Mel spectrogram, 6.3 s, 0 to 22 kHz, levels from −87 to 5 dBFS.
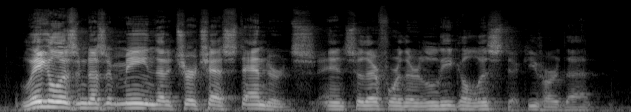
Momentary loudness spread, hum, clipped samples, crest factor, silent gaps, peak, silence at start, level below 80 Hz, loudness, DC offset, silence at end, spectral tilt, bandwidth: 21 LU; none; under 0.1%; 22 dB; none; -4 dBFS; 0.15 s; -60 dBFS; -25 LUFS; under 0.1%; 0.4 s; -4.5 dB/octave; 14.5 kHz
